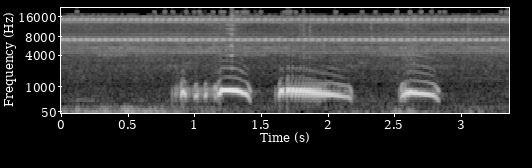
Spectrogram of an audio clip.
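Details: Vigorous cooing from a spotted dove, whose song reportedly gets other birds joining in: after low rumbling, a few staccato notes lead into a falling coo, a long vibrating coo and one final clear coo.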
